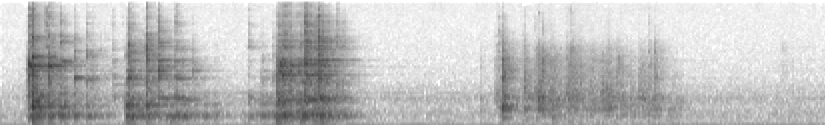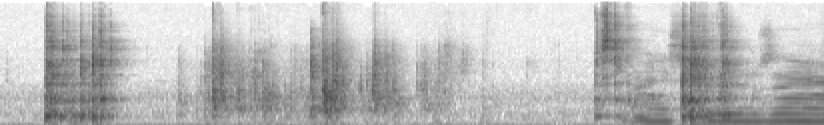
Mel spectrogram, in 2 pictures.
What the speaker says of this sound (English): I'm just going to add in some ice cubes.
